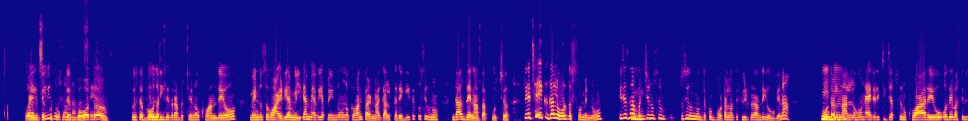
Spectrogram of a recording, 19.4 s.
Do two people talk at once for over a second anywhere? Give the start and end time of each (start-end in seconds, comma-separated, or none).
0.6-2.0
